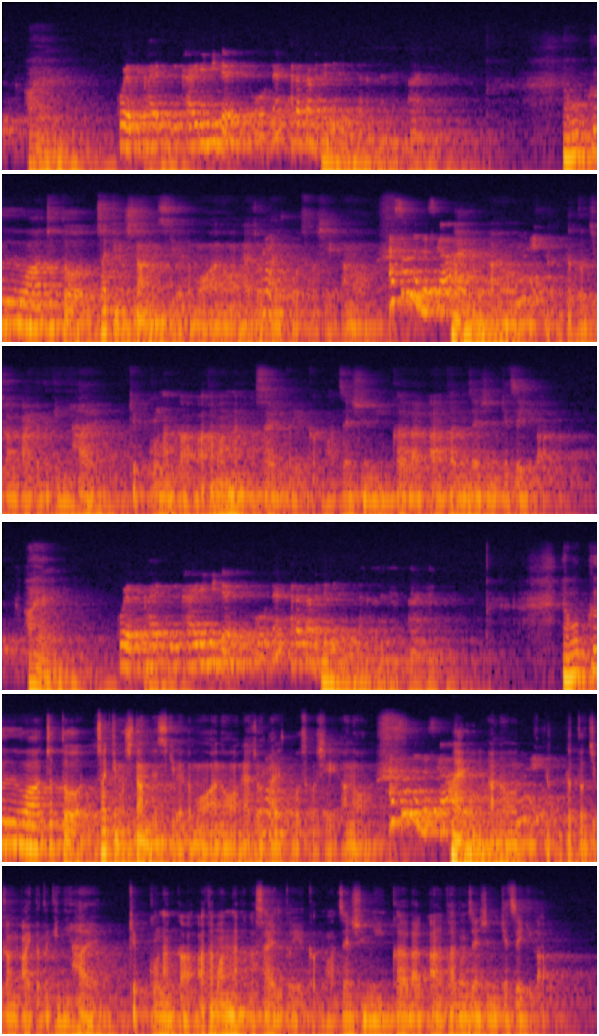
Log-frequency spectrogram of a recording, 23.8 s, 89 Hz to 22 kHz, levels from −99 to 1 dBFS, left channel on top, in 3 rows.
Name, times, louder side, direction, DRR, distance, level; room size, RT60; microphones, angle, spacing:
voice 1, 0.3-1.1 2.0-2.1 4.3-6.0 7.0-13.2 13.9-14.9 15.5-17.2 17.6-23.1, right 3 dB, 50° right, 8 dB, 0.5 m, -27 dB
voice 2, 1.5-5.2 5.4-5.7 11.4-11.6 13.1-14.0 14.8-15.2 17.9-18.1, equal, 10° left, 1 dB, 0.7 m, -27 dB
10.5 x 3.8 x 6.4 m, 2.5 s
head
